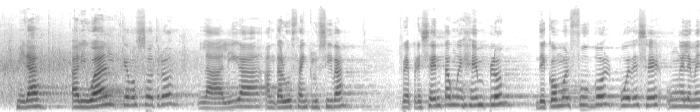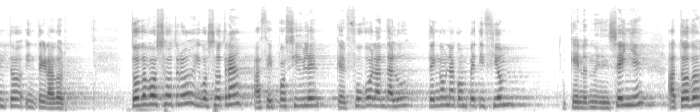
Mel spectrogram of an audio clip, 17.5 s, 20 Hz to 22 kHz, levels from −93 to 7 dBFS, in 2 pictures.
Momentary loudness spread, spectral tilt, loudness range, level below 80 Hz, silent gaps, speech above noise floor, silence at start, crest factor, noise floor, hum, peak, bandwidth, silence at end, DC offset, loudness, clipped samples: 11 LU; -3 dB/octave; 6 LU; -84 dBFS; none; 31 dB; 0 s; 22 dB; -66 dBFS; none; -14 dBFS; 16 kHz; 0 s; under 0.1%; -36 LUFS; under 0.1%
